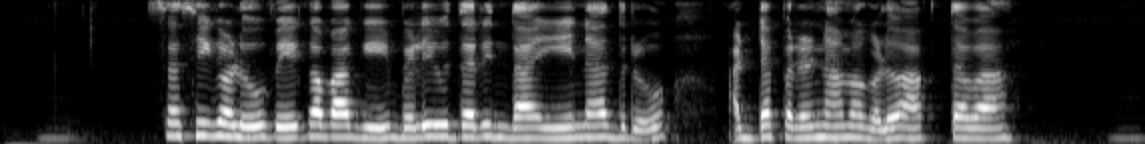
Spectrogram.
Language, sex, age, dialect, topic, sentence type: Kannada, female, 36-40, Central, agriculture, question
